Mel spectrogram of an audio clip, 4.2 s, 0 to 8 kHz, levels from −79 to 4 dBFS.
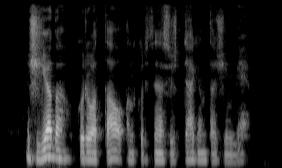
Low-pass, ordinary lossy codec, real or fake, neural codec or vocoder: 7.2 kHz; AAC, 48 kbps; real; none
